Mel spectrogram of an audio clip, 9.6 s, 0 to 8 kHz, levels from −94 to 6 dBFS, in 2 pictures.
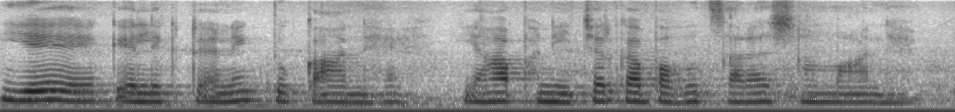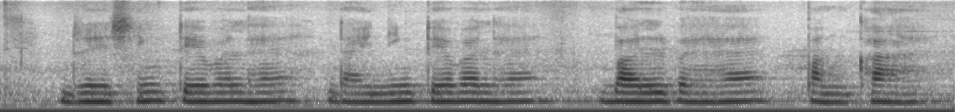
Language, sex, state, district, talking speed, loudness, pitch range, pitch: Hindi, female, Bihar, West Champaran, 140 wpm, -20 LUFS, 185-200 Hz, 195 Hz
